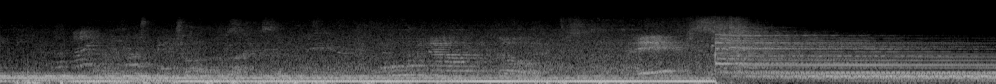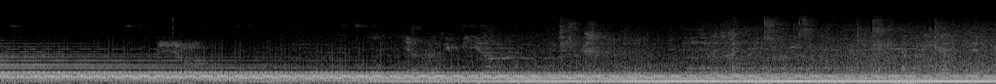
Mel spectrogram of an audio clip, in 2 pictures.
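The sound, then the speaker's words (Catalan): Church bells ring during bell-ringing (campanology) days with a dense, sustained hum of overlapping tones. Midway a loud new strike lands, its bright metallic overtones shimmering and slowly fading while the deep drone continues beneath. “si et sembla, et posem tres sons de campanes i ens expliques una mica què et suggereixen i si t'ajuden a situar-nos en les jornades de campanologia, d'acord?”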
